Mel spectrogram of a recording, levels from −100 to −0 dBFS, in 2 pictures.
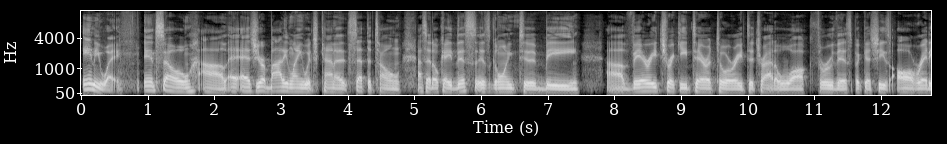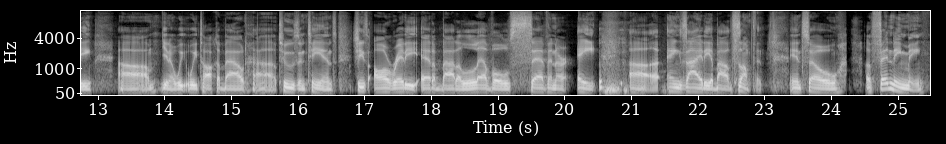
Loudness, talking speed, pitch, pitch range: -20 LUFS, 145 wpm, 95 Hz, 90-105 Hz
